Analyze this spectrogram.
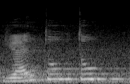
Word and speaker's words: Yuandudu: La prononciation chinoise s'appelle Yuan Doudou.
